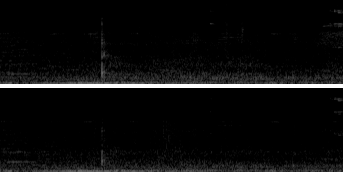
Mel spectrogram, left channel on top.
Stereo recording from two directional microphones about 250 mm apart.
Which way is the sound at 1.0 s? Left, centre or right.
Left.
